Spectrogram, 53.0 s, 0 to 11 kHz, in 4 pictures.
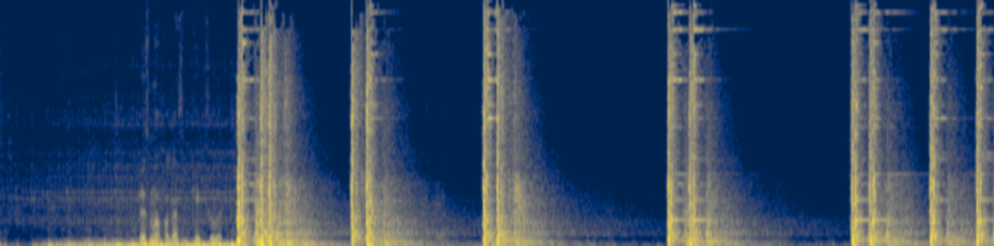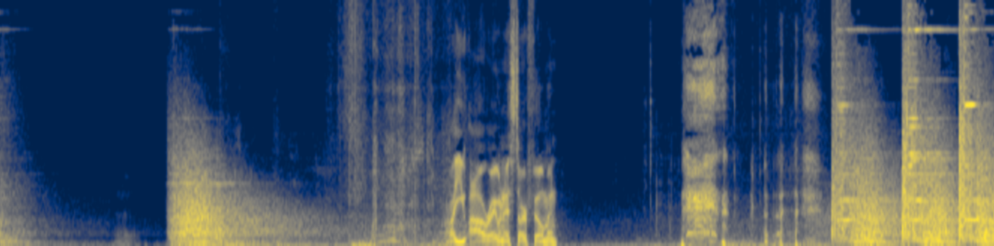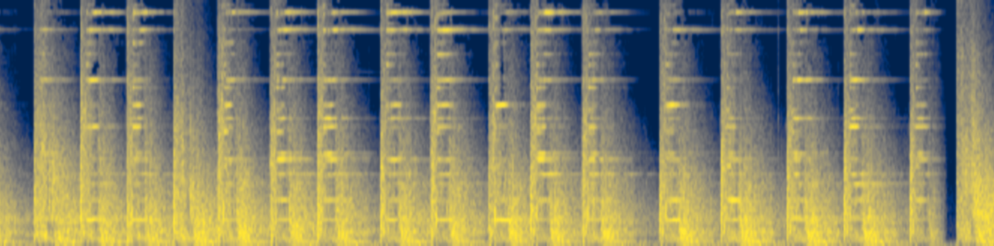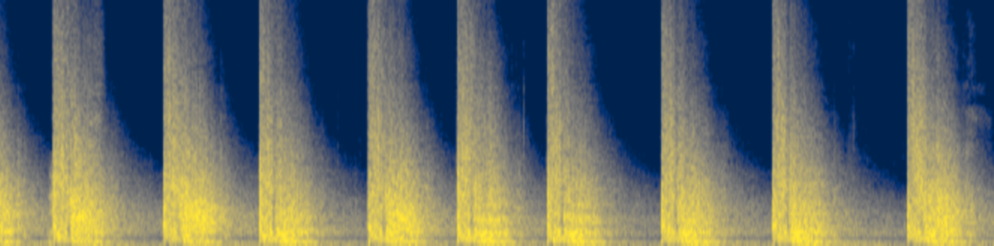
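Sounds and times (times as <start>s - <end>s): bullets ringing on steel targets: 3.2s - 3.8s, 6.4s - 6.9s, 8.9s - 9.7s, 11.4s - 13.6s, 24.4s - 39.2s
rifle shots echoing: 3.2s - 5.8s, 6.4s - 7.9s, 8.9s - 10.6s, 11.3s - 14.3s, 15.4s - 17.7s, 24.2s - 53.0s.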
